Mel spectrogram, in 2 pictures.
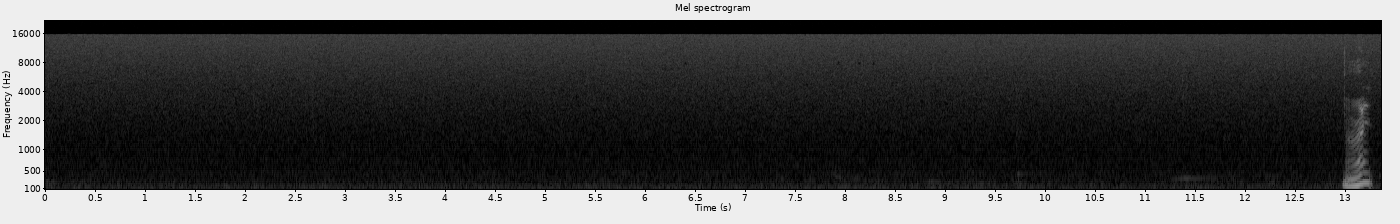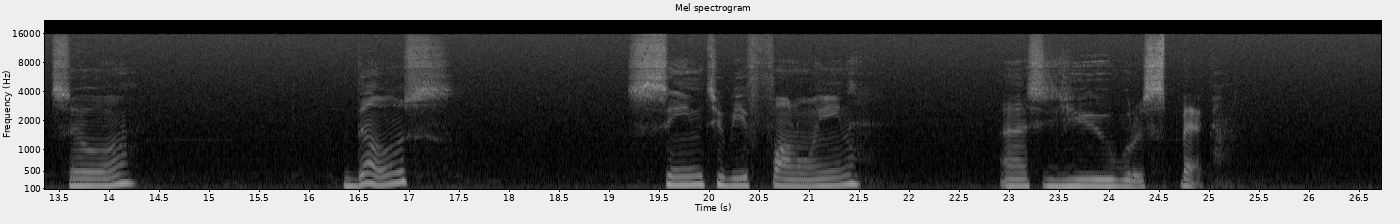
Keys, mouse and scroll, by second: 1.9 middle click, 2.5 g, 11.2 middle click, 12.4-12.8 scroll down 2, 12.7-13.1 scroll up 2, 13.1 scroll down 1, 14.0 scroll down 2, 14.9 click, 15.6 g, 18.4 middle click, 19.6 click, 20.2 g, 22.0 middle click, 22.6-23.0 scroll down 2, 23.0 scroll up 2, 23.2 scroll down 1, 23.4 middle click, 24.5-25.1 scroll up 3, 25.1 middle click, 26.3-26.7 scroll down 5.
